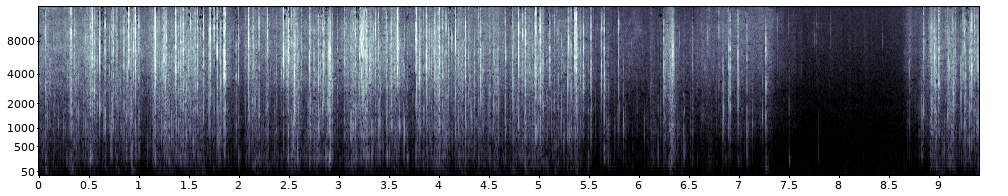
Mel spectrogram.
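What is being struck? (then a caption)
Plastic bag filled with ice cubes. Skeleton-claw gloved hands squeeze and scratch a large clear plastic bag full of ice cubes, producing dense, bright crinkling and crunching. The sound thins out after about six seconds, drops to near silence just before the nine-second mark, then the crinkling resumes.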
